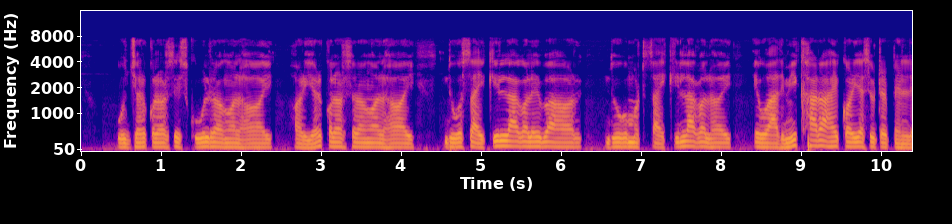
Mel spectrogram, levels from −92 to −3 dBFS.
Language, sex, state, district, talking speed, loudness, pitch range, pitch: Bajjika, male, Bihar, Vaishali, 165 wpm, -26 LUFS, 105-120 Hz, 115 Hz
